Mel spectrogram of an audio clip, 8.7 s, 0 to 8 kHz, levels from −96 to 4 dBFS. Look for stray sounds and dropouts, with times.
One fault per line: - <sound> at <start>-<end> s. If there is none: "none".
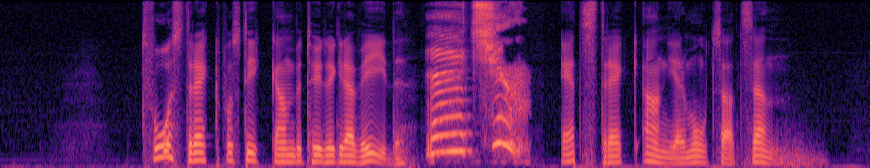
- sneeze at 4.3-5.3 s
